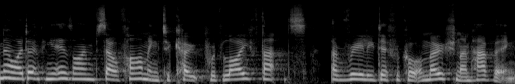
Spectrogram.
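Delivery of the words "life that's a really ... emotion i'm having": normal talking voice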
